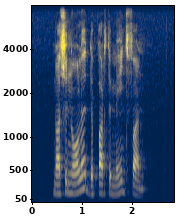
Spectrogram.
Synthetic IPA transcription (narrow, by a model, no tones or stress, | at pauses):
nɐʃionɑːlədəpɐrtəmɛntfɐn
